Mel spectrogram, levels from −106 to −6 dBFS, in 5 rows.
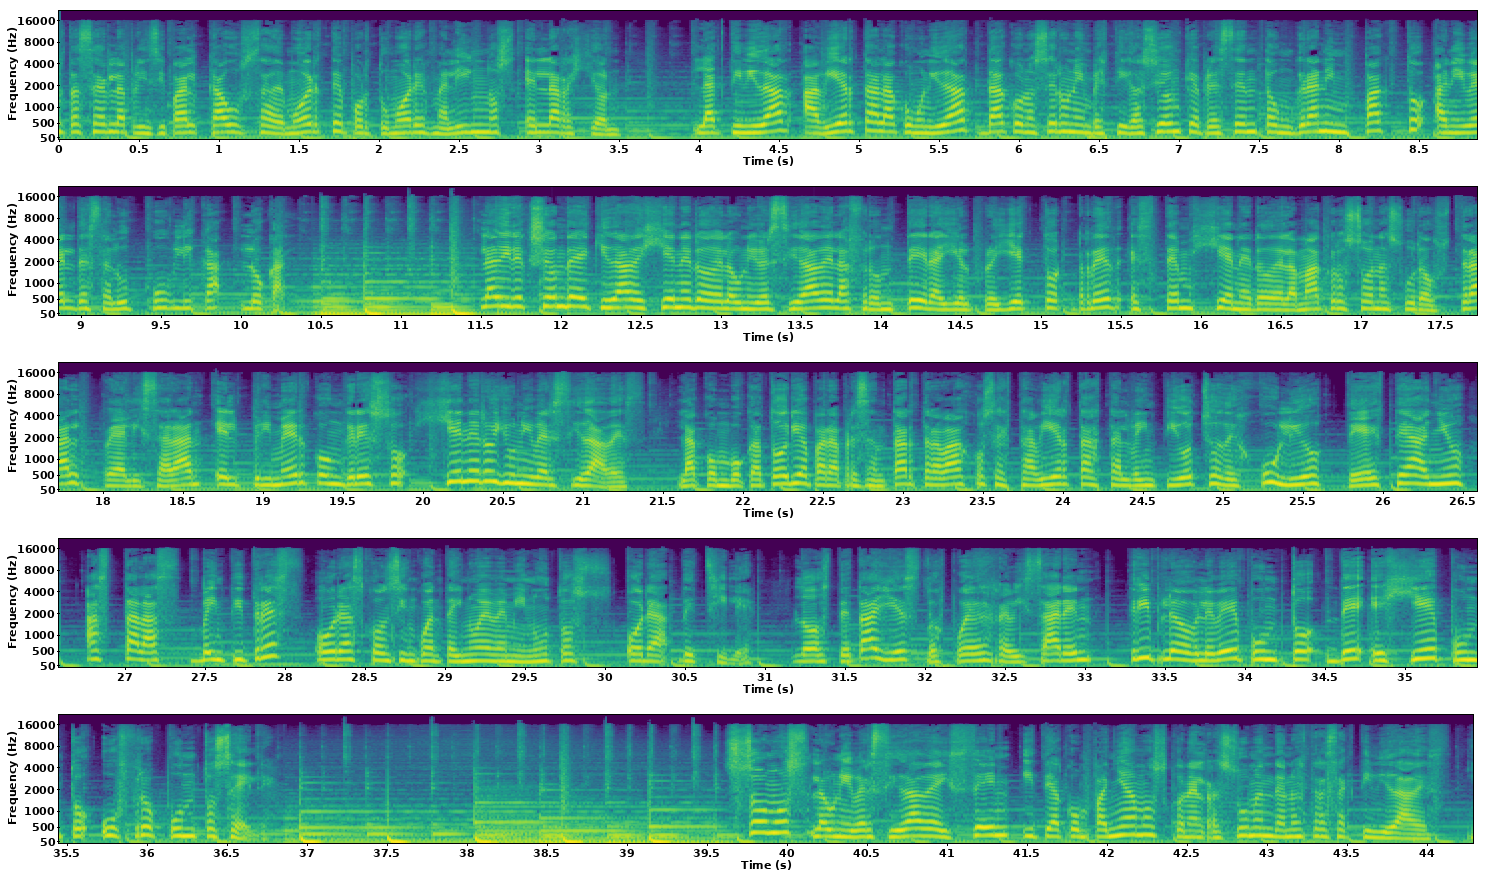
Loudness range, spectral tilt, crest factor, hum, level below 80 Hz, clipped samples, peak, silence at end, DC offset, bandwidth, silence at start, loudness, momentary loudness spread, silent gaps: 3 LU; -5 dB/octave; 14 dB; none; -26 dBFS; under 0.1%; 0 dBFS; 0 s; under 0.1%; 16.5 kHz; 0 s; -15 LUFS; 6 LU; none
